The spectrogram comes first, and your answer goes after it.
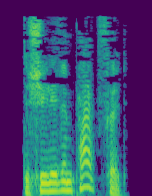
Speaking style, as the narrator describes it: asked Crystal sharply

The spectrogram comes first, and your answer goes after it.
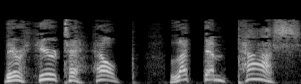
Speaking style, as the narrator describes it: shouted

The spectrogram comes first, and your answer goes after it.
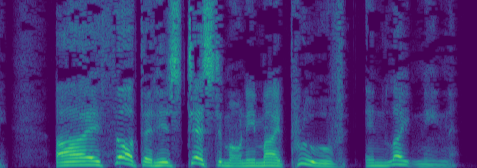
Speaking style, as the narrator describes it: Dolmont said smoothly

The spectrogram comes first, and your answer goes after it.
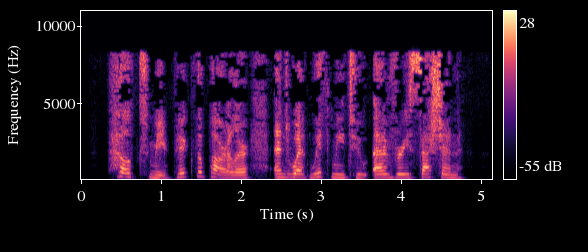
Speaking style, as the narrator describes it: the girl says with a laugh

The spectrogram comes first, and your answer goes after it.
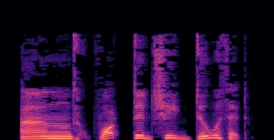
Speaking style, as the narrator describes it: Blaze said

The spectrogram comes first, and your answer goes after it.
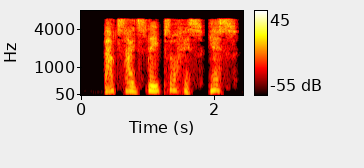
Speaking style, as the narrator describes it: whispered Hermione, her eyes sparkling with tears

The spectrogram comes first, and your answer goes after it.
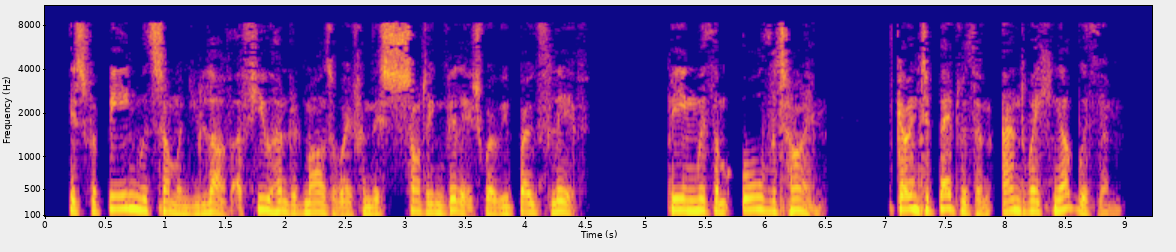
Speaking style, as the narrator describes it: I say firmly

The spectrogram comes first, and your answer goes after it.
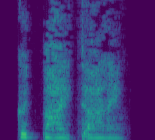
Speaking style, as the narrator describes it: whispered

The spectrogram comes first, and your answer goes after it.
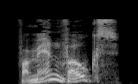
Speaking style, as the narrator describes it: he said sternly

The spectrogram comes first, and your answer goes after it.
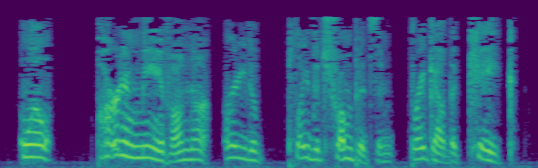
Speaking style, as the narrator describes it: Miles replied, his voice hoarse and scratchy

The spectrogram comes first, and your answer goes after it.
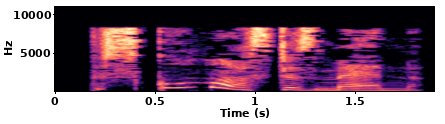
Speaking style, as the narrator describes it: Sophie cried

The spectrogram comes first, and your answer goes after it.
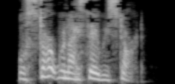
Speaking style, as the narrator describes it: he snapped

